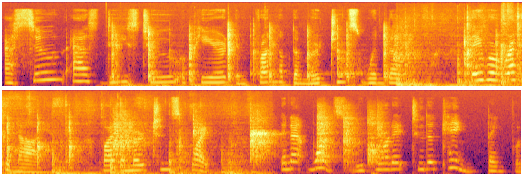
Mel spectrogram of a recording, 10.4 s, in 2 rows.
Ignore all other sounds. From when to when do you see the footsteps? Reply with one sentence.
You can hear the footsteps from 0.9 to 8.0 s.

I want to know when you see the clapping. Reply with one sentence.
The clapping can be heard from 1.6 to 9.1 s.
